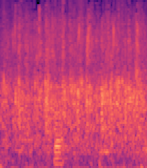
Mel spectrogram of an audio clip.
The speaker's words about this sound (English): Oh, wait, we'll give him an applause.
